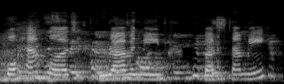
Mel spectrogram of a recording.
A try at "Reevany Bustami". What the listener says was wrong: Reevany Bustami, B-U-S Bustami. Not Basta, Bustami. You pronounce it like a Malay spelling, right? Malay spelling is how Bu is Bu, right? U-S Bu. So it's not like English, so it's like Reevany Bustami.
